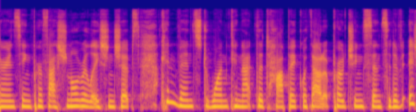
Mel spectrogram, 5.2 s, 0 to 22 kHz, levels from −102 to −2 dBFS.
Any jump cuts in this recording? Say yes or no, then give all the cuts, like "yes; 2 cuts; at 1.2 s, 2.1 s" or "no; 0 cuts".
yes; 2 cuts; at 2.0 s, 3.2 s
